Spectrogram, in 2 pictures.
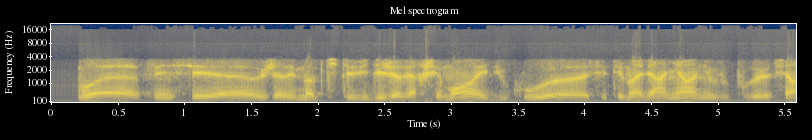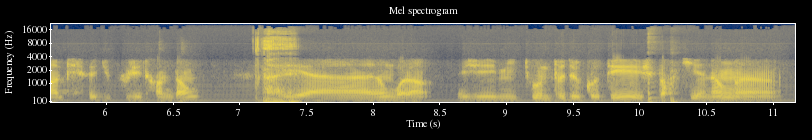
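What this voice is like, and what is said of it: Slight southern French regional accent. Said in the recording (French): “d'où nous vient ce petit accent que tu as Toulouse ... Non, je suis de Saint-Geniès de Fontédy, euh, juste à côté de Béziers ... t'es parti avec ton petit accent”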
